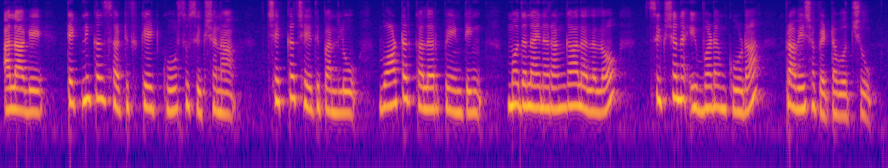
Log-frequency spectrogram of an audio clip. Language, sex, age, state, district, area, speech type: Telugu, female, 30-45, Andhra Pradesh, Krishna, urban, spontaneous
